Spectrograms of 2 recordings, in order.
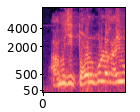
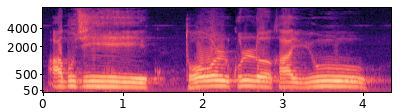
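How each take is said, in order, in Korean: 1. 빠르고 재빠르게 말해요. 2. 느리고 길게 늘여서 말해요. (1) "재빠르게 말했대요" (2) "충청도 분들이 좀 느린가 봐요"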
